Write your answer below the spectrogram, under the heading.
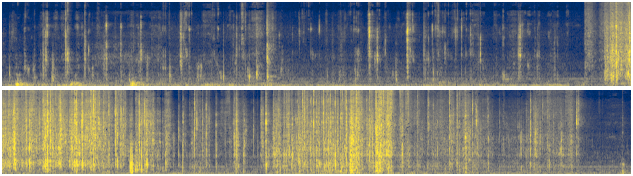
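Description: Thin plastic carrier bag and bread wrappers rustling and crinkling loudly as hands rummage in the bag, starting about halfway through and stopping shortly before the end. Before that there are only faint scattered clicks.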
